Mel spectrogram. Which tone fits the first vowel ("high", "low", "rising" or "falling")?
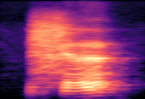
rising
